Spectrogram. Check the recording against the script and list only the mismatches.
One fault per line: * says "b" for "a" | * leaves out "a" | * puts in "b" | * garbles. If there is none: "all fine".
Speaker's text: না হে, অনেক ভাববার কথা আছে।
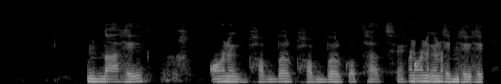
* puts in "ভাববার"
* garbles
